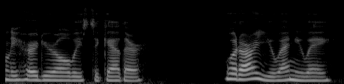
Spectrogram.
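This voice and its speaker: A woman voicing a young noblewoman in a fantasy audio drama, with measured, enunciated delivery. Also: mid-range voice, steady tone, clear, resonant tone, dry recording, studio quality, natural voice. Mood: curious. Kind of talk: scripted audio roleplay acting.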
